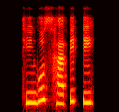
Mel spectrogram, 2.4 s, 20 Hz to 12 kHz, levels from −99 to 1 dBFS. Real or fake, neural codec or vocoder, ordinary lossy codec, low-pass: fake; codec, 16 kHz, 4 kbps, FunCodec, trained on Chinese and English, 50 frames a second; Opus, 16 kbps; 7.2 kHz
